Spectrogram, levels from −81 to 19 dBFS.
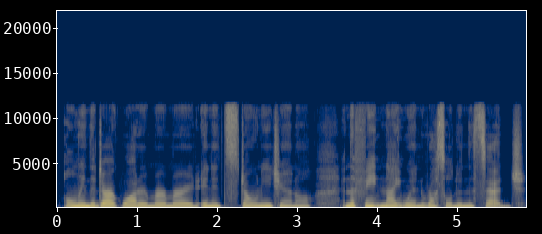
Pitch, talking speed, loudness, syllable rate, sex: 190 Hz, 185 wpm, -16 LUFS, 4.9 syllables/s, female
